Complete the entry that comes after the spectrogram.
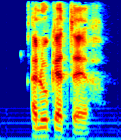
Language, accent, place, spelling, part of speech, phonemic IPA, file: French, France, Lyon, allocataire, noun, /a.lɔ.ka.tɛʁ/, LL-Q150 (fra)-allocataire.wav
- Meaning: beneficiary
